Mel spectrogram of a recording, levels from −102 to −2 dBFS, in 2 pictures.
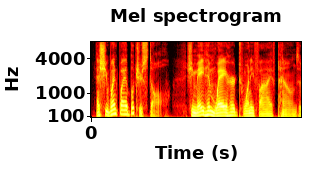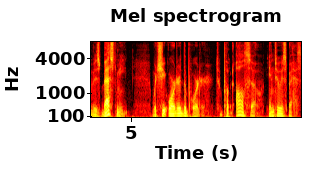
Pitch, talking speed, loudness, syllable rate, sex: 105 Hz, 215 wpm, -18 LUFS, 5.3 syllables/s, male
